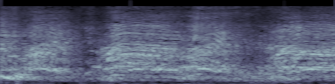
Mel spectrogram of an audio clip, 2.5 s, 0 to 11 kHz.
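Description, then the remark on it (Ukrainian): A large crowd of about 200 protesters at a rally in Poltava, Ukraine, chants slogans in unison, a loud, dense roar of many voices rising and falling in rhythmic surges throughout. “Скандували вони.”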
